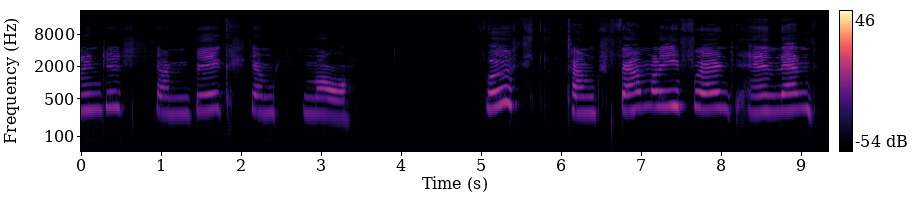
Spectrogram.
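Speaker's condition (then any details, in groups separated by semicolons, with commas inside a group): Cerebral palsy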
